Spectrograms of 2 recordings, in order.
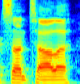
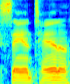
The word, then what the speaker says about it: Santala: I'm going to make the choice and try to scout this guy, Santala. Ricard Santala. Or Santala. That's, yeah, since he's Finnish. Pronouncing it like Santana. Like, dude's Hispanic.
